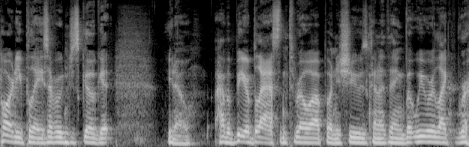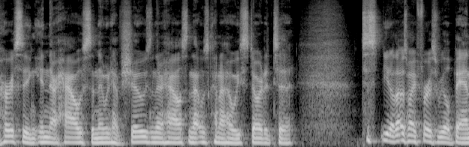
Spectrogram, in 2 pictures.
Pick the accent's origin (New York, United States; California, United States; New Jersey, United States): New Jersey, United States; moved away as an adult; also born or lived in Kutztown, Pennsylvania; now in London, United Kingdom; I grew up in New Jersey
